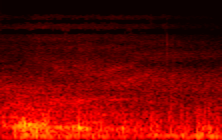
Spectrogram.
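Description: Wind blowing across a phone microphone over the steady noise of road traffic. A woman's voice hums or sings briefly under a second in, then stops.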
